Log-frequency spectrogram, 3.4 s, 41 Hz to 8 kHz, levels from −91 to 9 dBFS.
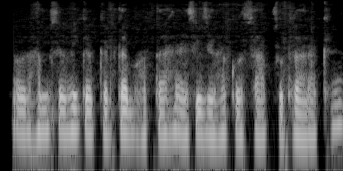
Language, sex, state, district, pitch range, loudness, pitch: Hindi, female, Bihar, Gaya, 125-135 Hz, -23 LUFS, 130 Hz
